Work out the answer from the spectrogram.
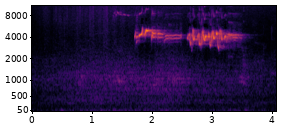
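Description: Outdoor ambience in rural County Limerick, Ireland: two bright, high bird calls rise over a soft, steady background hiss, the second call a little longer than the first, with no voices.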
